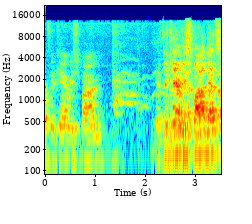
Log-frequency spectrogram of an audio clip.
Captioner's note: laughs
